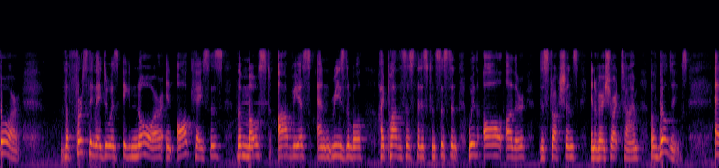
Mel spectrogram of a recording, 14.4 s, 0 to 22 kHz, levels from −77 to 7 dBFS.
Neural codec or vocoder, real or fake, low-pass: none; real; 7.2 kHz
